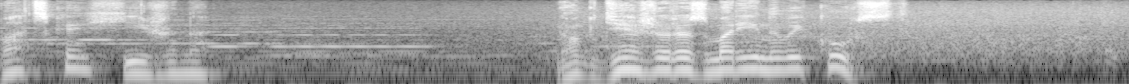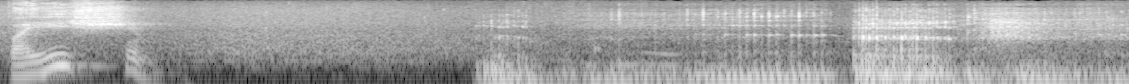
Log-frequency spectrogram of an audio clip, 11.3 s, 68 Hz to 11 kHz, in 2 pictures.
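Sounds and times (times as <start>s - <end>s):
speech: 0.0s - 1.2s, 2.8s - 4.6s, 5.7s - 6.5s
lion roaring: 8.0s - 11.2s.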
